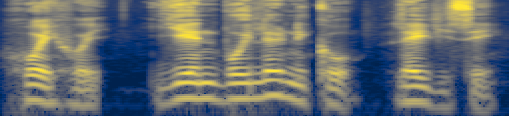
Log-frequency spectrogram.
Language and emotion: Manipuri, neutral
